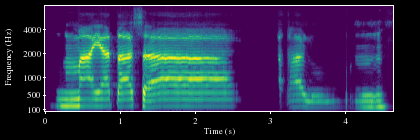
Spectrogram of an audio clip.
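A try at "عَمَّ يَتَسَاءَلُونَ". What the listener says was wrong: Itu Umi masih ngambil dari tengah lidah itu sinnya. Dia ditaruh ujung lidah ditaruh di belakang gigi seri bawah.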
